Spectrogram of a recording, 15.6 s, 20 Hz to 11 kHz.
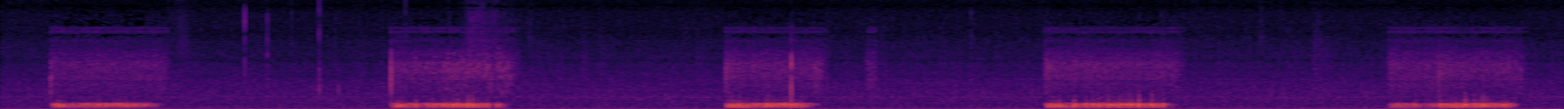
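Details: Girl snoring in an ASMR recording: five regular snoring breaths, about 19 a minute, each a rumbling, fluttering sound with quiet gaps, over a steady low room hum.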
